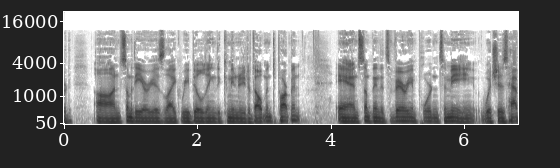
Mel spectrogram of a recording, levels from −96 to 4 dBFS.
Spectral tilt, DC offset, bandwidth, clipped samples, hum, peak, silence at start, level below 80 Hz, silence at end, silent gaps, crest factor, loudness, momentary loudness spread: -4.5 dB/octave; under 0.1%; 12.5 kHz; under 0.1%; none; -6 dBFS; 0 s; -32 dBFS; 0 s; none; 16 dB; -20 LUFS; 6 LU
